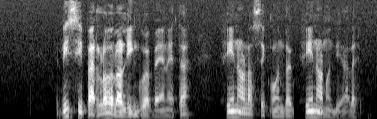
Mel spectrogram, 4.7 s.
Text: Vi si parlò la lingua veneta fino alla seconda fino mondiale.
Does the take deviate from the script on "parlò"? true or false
false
